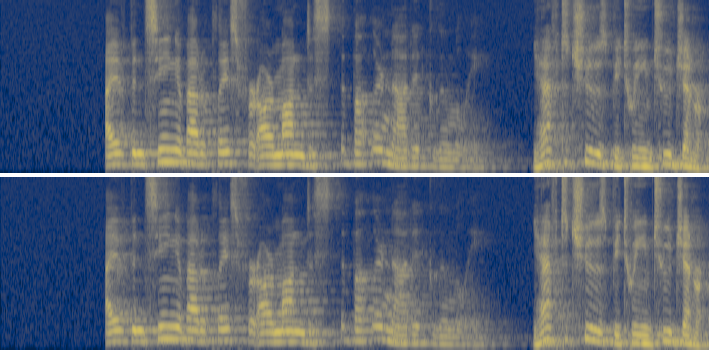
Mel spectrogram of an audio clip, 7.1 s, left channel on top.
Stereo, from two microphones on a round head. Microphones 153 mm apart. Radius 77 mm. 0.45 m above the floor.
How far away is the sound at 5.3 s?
About 0.9 m.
